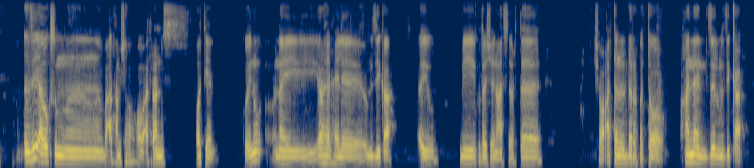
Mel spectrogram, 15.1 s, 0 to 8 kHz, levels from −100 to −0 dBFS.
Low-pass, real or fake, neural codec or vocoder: 7.2 kHz; real; none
